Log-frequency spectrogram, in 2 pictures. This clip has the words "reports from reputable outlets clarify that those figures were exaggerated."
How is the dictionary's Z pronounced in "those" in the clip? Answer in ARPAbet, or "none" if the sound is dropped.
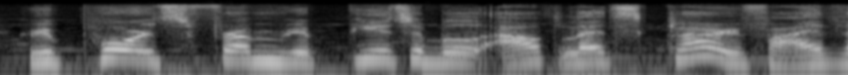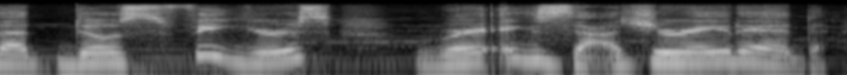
S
